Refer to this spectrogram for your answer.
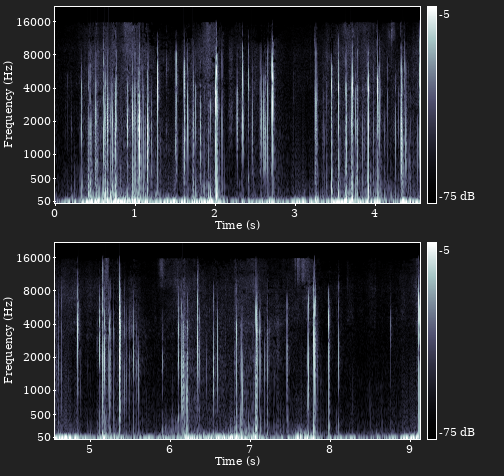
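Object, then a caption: Small solid wooden balls. A cluster of small solid wooden balls is shaken and squeezed in cupped hands with long nails, clacking together in dense bursts of short, sharp, bright clicks. Each click dies away at once, with a soft low rumble underneath and brief quieter gaps between the bursts.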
